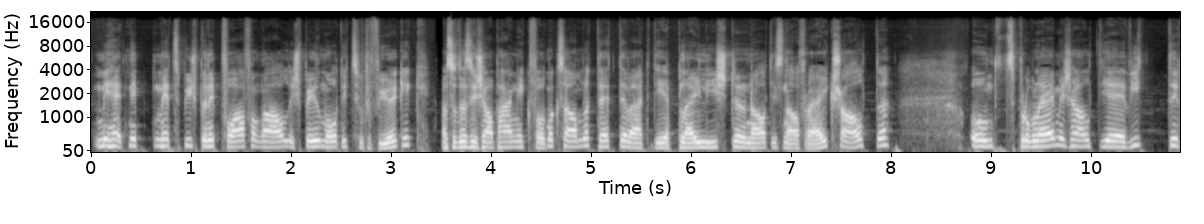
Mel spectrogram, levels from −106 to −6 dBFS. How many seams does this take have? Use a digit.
2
